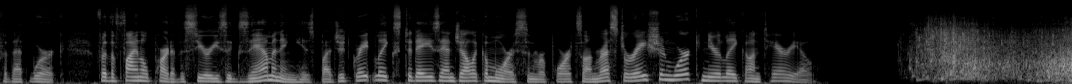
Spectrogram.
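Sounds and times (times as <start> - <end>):
speech: 0.0 - 8.2
small waves lapping against the lower Niagara River shoreline: 9.0 - 10.7.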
